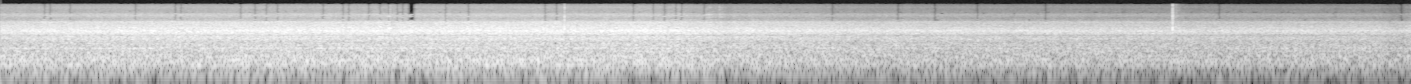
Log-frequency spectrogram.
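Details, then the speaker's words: Home furnace blower on continuous fan after rewiring, house with no heat: steady, smooth rush of air with no scraping, rattling or surging; blower motor healthy, normal run. "well that's a good sign blower actually works I can hear it like Revan t cool"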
